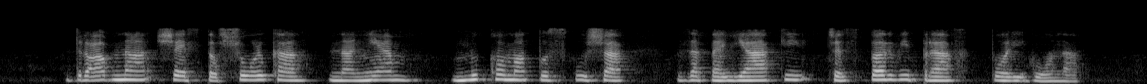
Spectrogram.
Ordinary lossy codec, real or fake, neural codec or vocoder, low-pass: none; fake; codec, 16 kHz, 1.1 kbps, Voila-Tokenizer; 5.4 kHz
